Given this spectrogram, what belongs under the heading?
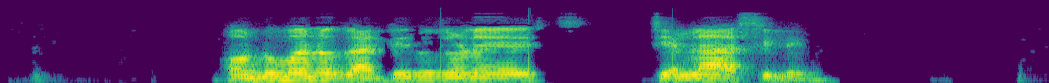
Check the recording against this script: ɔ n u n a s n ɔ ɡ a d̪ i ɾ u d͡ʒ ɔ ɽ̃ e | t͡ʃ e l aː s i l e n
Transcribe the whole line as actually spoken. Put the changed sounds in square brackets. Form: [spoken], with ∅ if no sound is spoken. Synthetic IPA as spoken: ɔ n u [m] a [∅] n ɔ ɡ a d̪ i ɾ u d͡ʒ ɔ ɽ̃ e | t͡ʃ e l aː s i l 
